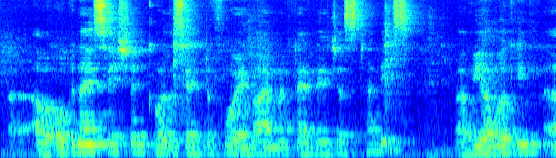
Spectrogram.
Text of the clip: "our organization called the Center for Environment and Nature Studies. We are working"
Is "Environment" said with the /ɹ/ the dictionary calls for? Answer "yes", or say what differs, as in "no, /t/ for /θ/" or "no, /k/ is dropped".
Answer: no, /ɹ/ is dropped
